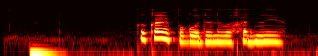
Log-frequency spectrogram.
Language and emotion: Russian, neutral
